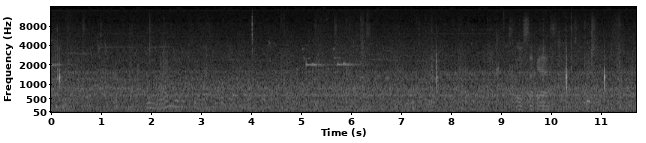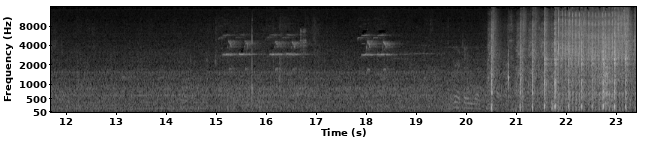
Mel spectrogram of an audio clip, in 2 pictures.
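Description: Guns fire single sharp shots, then a rapid loud burst close by.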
